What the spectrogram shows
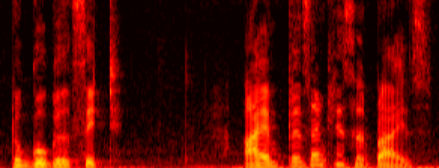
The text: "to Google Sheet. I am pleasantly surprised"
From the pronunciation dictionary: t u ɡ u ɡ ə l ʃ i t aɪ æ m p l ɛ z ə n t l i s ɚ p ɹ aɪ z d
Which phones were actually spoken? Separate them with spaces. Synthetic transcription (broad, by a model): t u ɡ u ɡ ə l s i t aɪ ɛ m p l ɛ z ə n t l i s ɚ p ɹ aɪ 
